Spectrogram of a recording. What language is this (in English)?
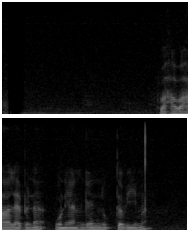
Sinhala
